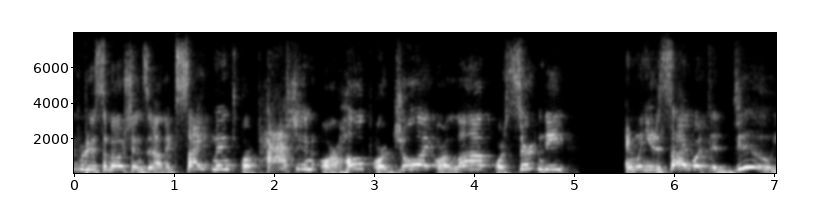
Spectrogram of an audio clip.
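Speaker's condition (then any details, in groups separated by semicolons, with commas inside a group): No condition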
